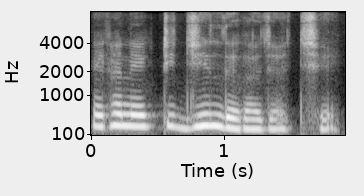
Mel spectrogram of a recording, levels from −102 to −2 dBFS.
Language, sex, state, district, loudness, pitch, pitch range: Bengali, female, Assam, Hailakandi, -13 LUFS, 220 Hz, 185-235 Hz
